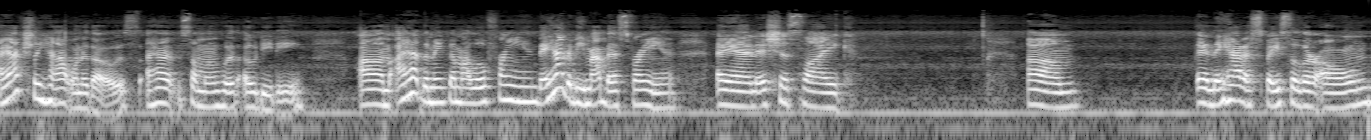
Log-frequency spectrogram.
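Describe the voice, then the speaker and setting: With an American accent, a woman talks at a fairly slow pace and a fairly low pitch, keeping very even loudness and ordinary pitch variation between long, frequent pauses. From Florida. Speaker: kindergarten teacher. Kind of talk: live Q&A. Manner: casual, hesitant with fillers.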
